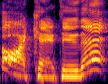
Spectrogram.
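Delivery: put-on, slow, fumbled attempt at Australian accent. Trying to imitate an actress: attempted Australian accent. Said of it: "I don't know how to do Australian".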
